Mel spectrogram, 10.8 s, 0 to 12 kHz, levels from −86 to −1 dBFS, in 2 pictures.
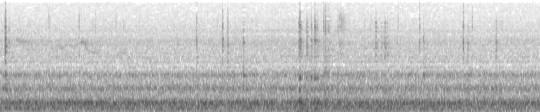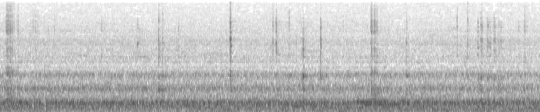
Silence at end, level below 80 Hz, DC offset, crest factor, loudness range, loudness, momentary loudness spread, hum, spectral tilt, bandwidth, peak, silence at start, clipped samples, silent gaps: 0 s; -50 dBFS; under 0.1%; 20 dB; 1 LU; -36 LUFS; 3 LU; none; -6 dB/octave; 11.5 kHz; -16 dBFS; 0 s; under 0.1%; none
